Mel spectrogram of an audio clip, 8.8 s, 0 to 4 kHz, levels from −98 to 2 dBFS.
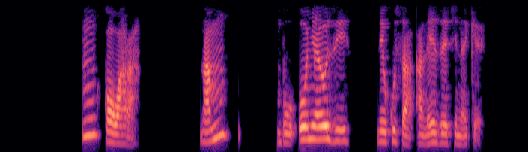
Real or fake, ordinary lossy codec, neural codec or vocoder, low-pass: real; none; none; 3.6 kHz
